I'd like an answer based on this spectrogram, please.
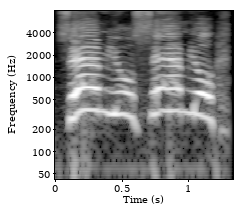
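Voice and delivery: high, loud call. Acted. God calls the boy the fourth time, high loud calling.

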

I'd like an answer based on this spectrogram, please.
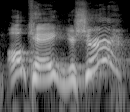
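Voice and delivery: high, loud, drawn-out disbelief; stretched, astonished question; bewildered commandant. Acted. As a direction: give him one last incredulous chance. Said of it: "bewildered, shocked, and awe".

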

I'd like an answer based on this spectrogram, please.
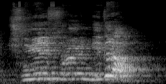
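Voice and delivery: slow, high, very loud proclamation; booming street-preacher shout. Retold or imitated. Preacher startling passers-by on the street, booming shout. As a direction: belt it out to a whole street. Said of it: "내가 목소리 엄청 큰 거 아세요?".

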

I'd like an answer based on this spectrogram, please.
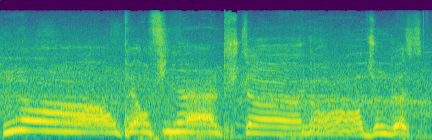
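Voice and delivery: non crié en montant, désespéré; cri de désespoir. Real, not acted. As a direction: crie ta défaite. Défaite en finale. (cri désespéré et aigu)

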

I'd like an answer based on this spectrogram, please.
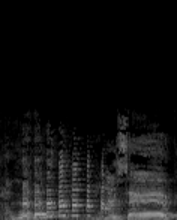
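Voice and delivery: stretched high and slow, spooky; high slow mock warning. Friend warning the German about rain, high slow and spooky. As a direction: drag it out high like a ghost warning.

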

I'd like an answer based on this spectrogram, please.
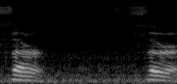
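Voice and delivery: "thir" with TH run into R; blended TH-R. Shown as a demonstration. Teacher joins the sounds for learners, "thir" as blended TH-R. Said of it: "พอพูดเร็วๆปุ๊บนะคะ".

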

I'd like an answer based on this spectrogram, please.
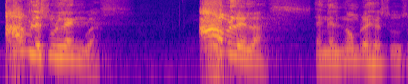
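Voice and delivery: very loud, drawn-out command; forceful exhortation. Real, not acted. Preacher urging believers to speak in tongues, forceful shout. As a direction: call it out with full force.

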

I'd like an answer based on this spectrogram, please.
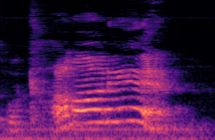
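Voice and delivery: high, loud, drawn-out hollered welcome; booming Southern dad. Retold or imitated. Girlfriend's dad invites the suitor inside, big booming welcome. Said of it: "And he goes".

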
